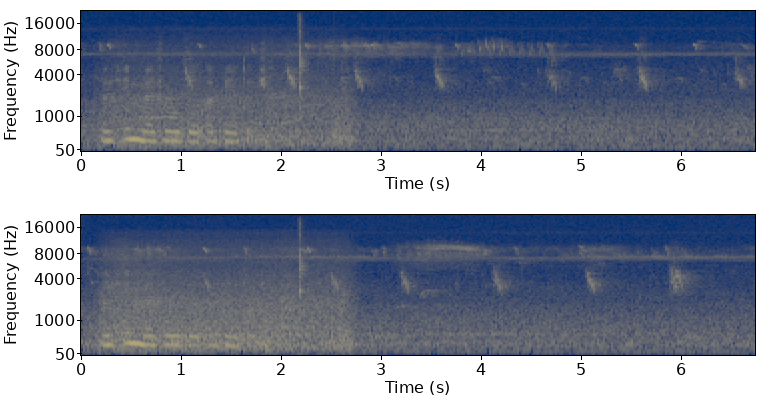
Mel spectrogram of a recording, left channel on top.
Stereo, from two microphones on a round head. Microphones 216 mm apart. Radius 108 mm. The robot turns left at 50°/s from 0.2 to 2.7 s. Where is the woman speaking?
175° right; by 1.9 s 100° left.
